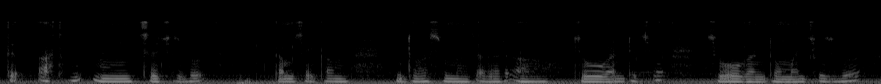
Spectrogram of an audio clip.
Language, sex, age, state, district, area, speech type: Kashmiri, male, 18-30, Jammu and Kashmir, Ganderbal, rural, spontaneous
